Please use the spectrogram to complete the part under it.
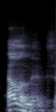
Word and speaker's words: LMNT: And this is Element. It's a tasty electrolyte drink. By the way, that's spelled L-M-N-T.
